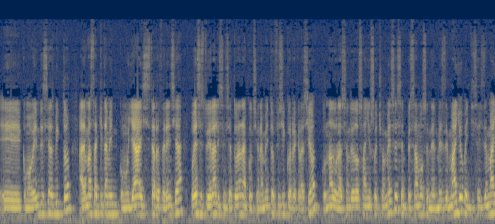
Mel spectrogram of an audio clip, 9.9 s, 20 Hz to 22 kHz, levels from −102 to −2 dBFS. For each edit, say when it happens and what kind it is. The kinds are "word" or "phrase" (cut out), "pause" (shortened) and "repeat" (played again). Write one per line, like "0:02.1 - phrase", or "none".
0:01.5 - pause
0:02.4 - word
0:03.7 - pause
